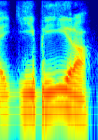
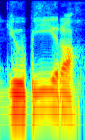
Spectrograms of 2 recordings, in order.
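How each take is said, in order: First: The first vowel is i. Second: The first vowel is u. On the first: "atau dibaca jibirah" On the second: "jangan dibaca jubirah"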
